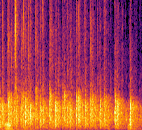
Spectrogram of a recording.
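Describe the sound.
A crowd applauds steadily, a dense crackle of many hands clapping at once, with a few voices mixed faintly into the noise, applauding a performer's former police colleague who came to watch him.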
